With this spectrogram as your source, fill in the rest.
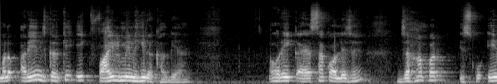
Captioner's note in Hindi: नाक से की जाने वाली आवाज़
